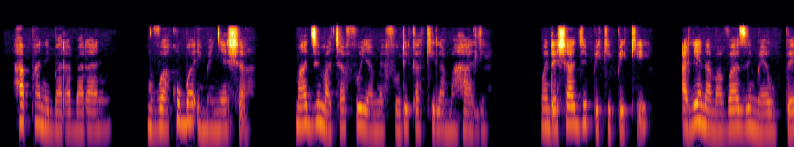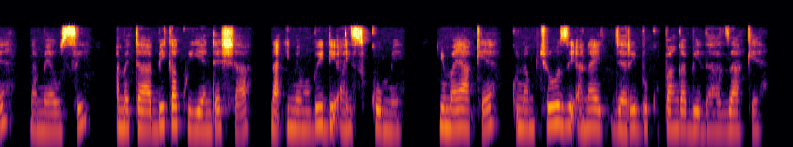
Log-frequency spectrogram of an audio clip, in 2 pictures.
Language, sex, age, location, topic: Swahili, female, 25-35, Kisii, health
